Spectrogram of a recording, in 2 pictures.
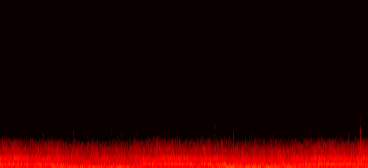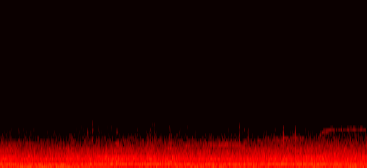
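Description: A stadium crowd roars and chants steadily.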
